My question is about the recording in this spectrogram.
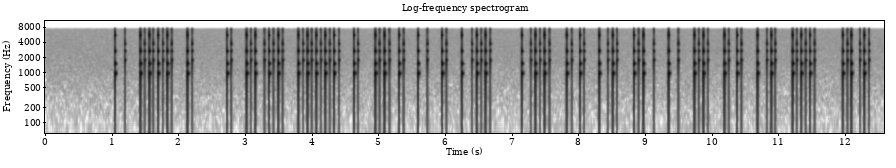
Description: Morse code (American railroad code), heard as a telegraph sounder, hand-sent with a straight key. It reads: THE EXPECTED DONATIONS …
